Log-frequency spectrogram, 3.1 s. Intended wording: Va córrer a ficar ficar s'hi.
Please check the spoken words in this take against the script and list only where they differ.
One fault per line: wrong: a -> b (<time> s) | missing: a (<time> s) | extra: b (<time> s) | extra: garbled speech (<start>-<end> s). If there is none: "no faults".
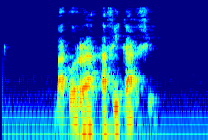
missing: ficar (2.0 s)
